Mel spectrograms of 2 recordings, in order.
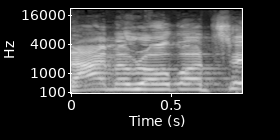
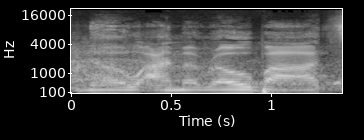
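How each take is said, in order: First: High, lifted, eager outburst; mock-thrilled high-pitched reply; excited friend. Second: Slow robot monotone; measured deadpan android. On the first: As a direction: join in loudly and delightedly. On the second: Acted. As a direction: declare it stiffly, like a robot. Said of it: "I can't keep talking like a robot".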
